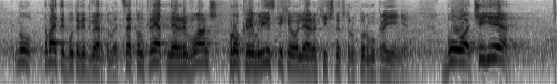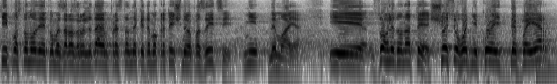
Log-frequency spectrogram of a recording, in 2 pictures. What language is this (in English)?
Ukrainian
